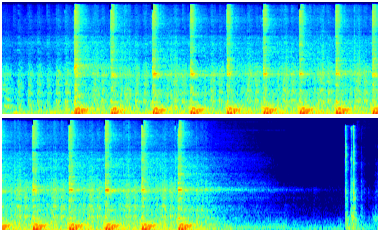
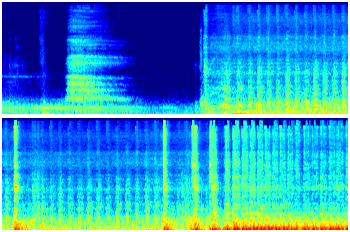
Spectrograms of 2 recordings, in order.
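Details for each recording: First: AU (AutoX) with fuel pump running and fuel added: slow even cranking about twice a second for six seconds without firing; cranks but won't start, fuel filter suspected. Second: Ford AU Falcon after a new fuel filter: brief crank, engine catches promptly, settles, then revs cleanly several times without stumbling. The old filter flowed freely but was blocked under pressure; the fuel filter was the problem.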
